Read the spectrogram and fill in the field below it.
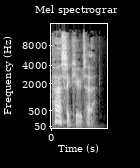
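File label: "persecutor", British English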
